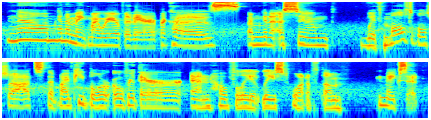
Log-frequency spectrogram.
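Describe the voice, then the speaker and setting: Creaky-voiced woman chatting over a game. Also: fairly low pitch, animated, brisk. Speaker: player. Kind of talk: casual tabletop game chat. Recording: faint room noise and ambience.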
